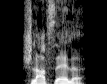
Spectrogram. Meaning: nominative/accusative/genitive plural of Schlafsaal
- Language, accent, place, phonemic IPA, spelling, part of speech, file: German, Germany, Berlin, /ˈʃlaːfzɛːlə/, Schlafsäle, noun, De-Schlafsäle.ogg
